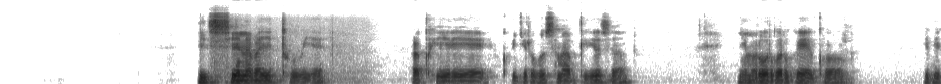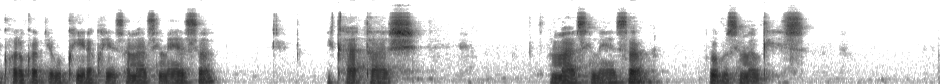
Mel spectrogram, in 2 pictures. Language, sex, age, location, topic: Kinyarwanda, male, 25-35, Huye, health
